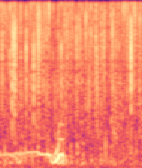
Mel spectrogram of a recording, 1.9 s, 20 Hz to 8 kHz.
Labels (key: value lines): label: biophony, cascading saw
recorder: SoundTrap 600 or HydroMoth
